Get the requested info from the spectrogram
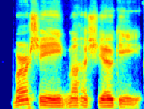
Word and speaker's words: Maharishi Mahesh Yogi: Maharishi Mahesh Yogi, um, you know, the Beatles uh, learned transcendental meditation from Maharishi.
